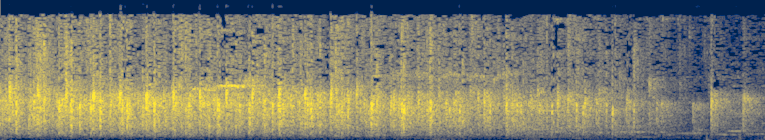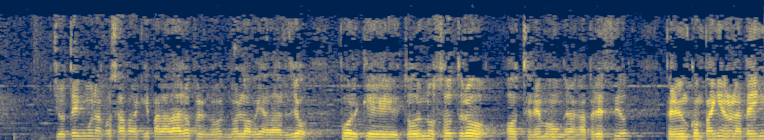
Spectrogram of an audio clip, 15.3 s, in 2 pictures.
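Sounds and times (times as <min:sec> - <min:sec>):
audience applause: 0:00.0 - 0:07.7
speech: 0:08.2 - 0:15.2.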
